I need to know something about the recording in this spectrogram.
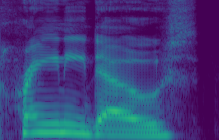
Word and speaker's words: Cranidos: Mimi Q, and it's pronounced Lony, and it's pronounced Cranyos, and uh it's pronounced uh technically Gardevoir is pronounced both ways.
